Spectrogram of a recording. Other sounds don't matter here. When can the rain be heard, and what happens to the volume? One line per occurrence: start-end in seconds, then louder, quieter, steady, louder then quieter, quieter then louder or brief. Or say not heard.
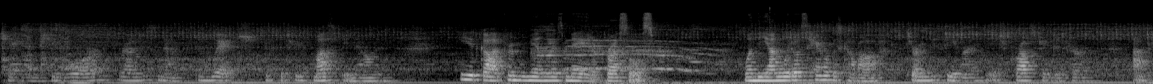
not heard.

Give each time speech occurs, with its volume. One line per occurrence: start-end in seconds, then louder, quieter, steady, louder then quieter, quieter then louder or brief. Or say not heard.
0.0-11.4 louder then quieter.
